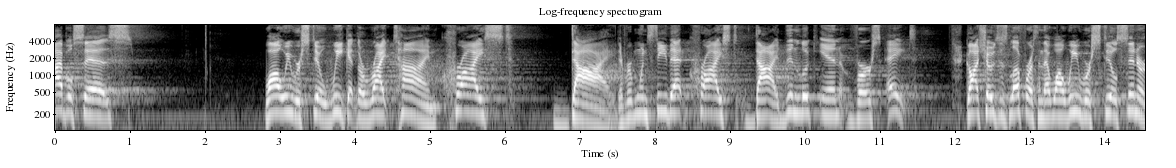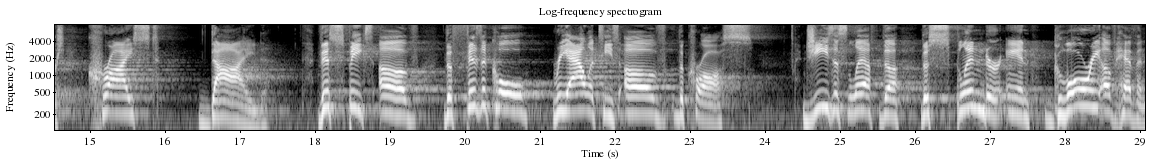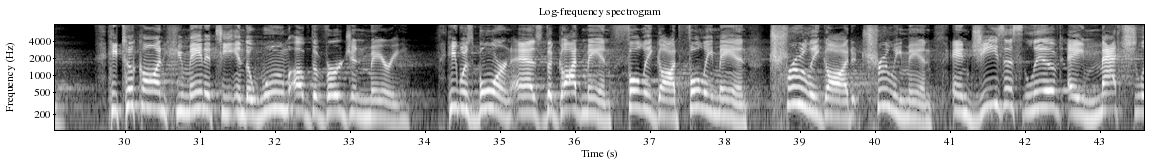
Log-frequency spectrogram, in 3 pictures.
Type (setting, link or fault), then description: setting, large echoing room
